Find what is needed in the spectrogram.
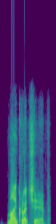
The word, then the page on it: microchip: British English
